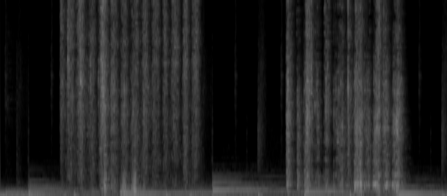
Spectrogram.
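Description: A knife cuts into a freshly baked loaf of bread, and the crust gives off bursts of grating, crackling noise over a sustained musical tone. The crust sounds crisp and well baked.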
